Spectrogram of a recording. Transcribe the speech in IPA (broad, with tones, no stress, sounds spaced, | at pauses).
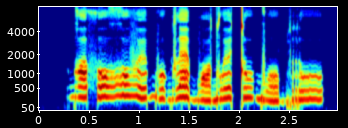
ɡ ʌ˦ θ o˦ ɣ o˦ β ø˨˦ b o˨ ɡ l ɛ˦˨ b ɔ˨ d w ø˦ t u˦ ɡ w o˨ b r u˦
